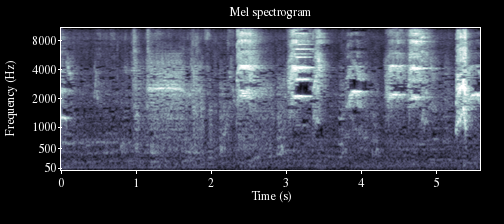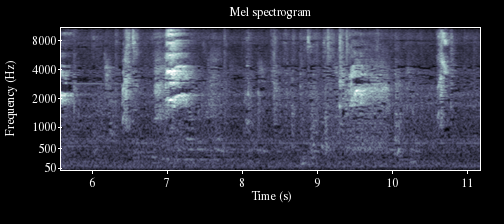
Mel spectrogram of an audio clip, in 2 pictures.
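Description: An ornate lorikeet gives harsh, screechy squawks in irregular bursts about once a second, with quieter chatter and faint background noise between calls.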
